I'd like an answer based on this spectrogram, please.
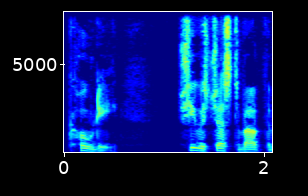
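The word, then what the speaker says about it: Cote: On the other hand, there was Mrs. Cody, pronounced Cody.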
